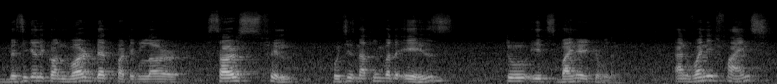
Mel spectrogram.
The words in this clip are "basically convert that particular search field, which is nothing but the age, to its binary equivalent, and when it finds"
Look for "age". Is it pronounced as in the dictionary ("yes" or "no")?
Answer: no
